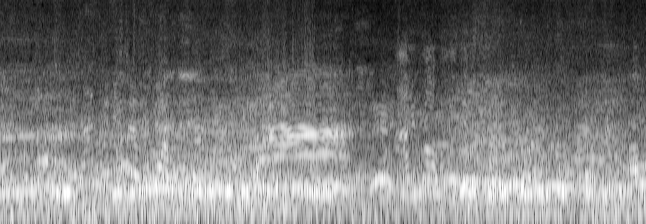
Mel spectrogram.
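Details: Sahiwal bull calves offered at a livestock market to a farmer from Bogura: a couple of long lowing moos with wavering pitch around the middle, set against dense market chatter and nearby talk.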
